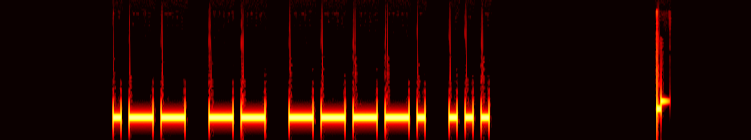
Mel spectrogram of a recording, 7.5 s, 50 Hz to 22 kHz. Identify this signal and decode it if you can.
Morse code, heard as a keyed tone, about 15 wpm, 700 Hz. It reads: WM9S
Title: USA Call Signs - 4 Characters - 2x Character Spacing - 15wpm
